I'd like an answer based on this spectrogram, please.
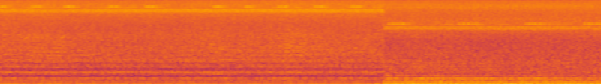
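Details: Low buzzing of a feral honey bee colony, steady at first, then an abrupt jump to a louder, deeper drone after a cut.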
